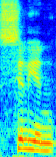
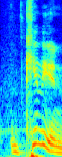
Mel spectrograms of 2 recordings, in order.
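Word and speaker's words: Cillian: Uh Oppenheimer was known for wearing widebrimmed hats and the one that Silian uh Killian Murphy, sorry, appreciate the pronunciation there.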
